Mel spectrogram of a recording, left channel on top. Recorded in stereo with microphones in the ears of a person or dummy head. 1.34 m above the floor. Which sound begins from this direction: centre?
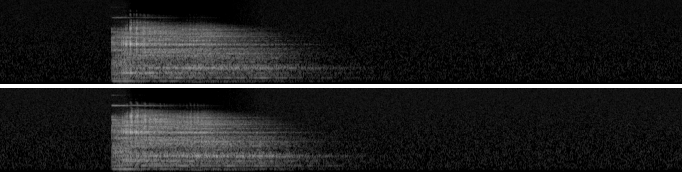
A dropped coin, at 1.1 s.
